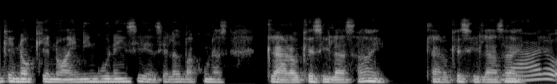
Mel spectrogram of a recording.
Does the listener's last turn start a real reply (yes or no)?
yes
